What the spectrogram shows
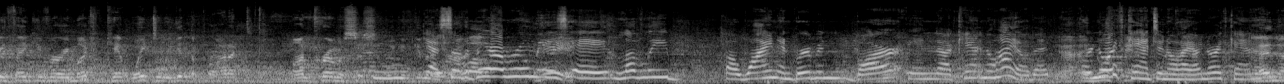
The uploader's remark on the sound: Kick off this years bourbon capitals barbecue challenge at log still distillery in Gethsemane Kentucky! We are podcasting right from the festival.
